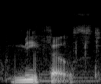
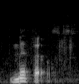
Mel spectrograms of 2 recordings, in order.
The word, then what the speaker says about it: Mythos: Clive is known as methos I hate the way they pronounce it because it's m-y-t-h-o Mythos they call it methos like they they stretch it too much to try to whatever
